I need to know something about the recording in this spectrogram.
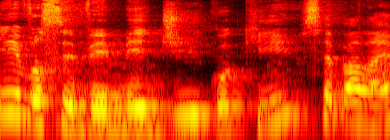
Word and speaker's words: medico: o verbo medico, eu medico, que é uma paroxítona, tá? Porque a sílaba tônica de médico é me e a sílaba tônica de medico, então você pensa eu medico, é o di, tá?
